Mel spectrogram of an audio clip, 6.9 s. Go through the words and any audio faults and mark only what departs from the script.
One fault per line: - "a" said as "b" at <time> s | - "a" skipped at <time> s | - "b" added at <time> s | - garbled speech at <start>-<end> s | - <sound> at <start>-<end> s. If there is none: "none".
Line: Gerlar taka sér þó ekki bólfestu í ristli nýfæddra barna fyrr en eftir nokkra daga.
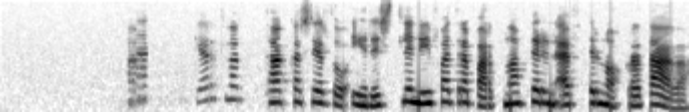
- laugh at 1.3-1.5 s
- "ekki bólfestu" skipped at 3.4 s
